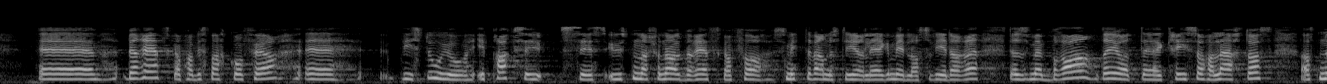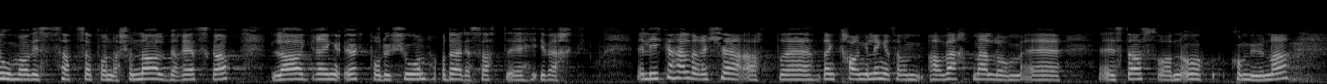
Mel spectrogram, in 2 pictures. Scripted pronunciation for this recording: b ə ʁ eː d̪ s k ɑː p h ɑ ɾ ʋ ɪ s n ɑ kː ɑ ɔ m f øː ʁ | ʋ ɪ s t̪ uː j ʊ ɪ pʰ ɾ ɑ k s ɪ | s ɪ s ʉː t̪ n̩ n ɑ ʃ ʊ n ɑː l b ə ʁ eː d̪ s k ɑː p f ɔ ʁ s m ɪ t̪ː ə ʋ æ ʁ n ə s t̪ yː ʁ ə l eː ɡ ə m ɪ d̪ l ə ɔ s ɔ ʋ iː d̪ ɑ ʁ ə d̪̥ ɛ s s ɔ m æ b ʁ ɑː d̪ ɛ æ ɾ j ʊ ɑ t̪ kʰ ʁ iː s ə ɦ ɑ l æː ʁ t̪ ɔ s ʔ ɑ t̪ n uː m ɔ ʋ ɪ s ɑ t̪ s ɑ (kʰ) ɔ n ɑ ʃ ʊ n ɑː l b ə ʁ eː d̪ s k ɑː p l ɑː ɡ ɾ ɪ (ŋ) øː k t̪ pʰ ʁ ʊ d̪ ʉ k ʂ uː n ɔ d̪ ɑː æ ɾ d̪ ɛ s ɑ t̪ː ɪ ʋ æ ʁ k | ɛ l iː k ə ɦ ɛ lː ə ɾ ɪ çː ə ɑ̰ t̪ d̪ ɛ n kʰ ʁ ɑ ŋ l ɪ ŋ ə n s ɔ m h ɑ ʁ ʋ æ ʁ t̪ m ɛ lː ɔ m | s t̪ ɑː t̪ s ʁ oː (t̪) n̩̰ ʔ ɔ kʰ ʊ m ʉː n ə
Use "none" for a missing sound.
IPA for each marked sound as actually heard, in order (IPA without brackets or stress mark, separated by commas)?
pʰ, ŋ, d̪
